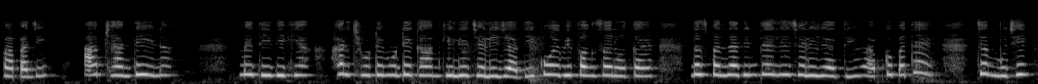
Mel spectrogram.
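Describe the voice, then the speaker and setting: A woman's voice: very high-pitched, dark tone. A woman voicing a wronged young daughter-in-law in a cartoon story, plaintive and complaining. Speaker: cartoon voice actor.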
